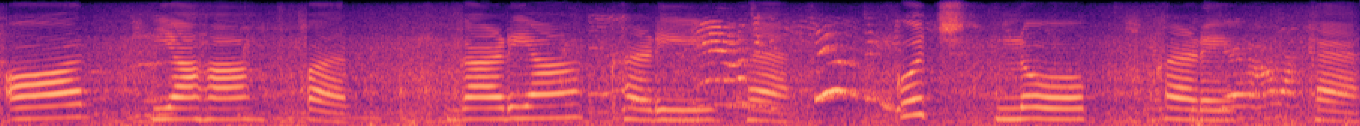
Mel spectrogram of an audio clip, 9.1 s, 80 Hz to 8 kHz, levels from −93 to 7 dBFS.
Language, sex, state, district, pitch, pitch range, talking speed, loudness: Hindi, female, Chandigarh, Chandigarh, 255 Hz, 245-275 Hz, 65 wpm, -14 LUFS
